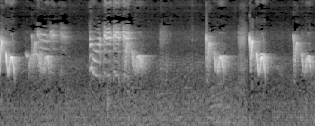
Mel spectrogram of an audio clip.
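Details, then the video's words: Scarlet-backed flowerpecker in competitive singing, high slurred chirps and a dense buzzy twitter, then repeated sharp descending notes in quick phrases with short gaps. "Chim Sâu Đầu Đỏ Hót Đấu"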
